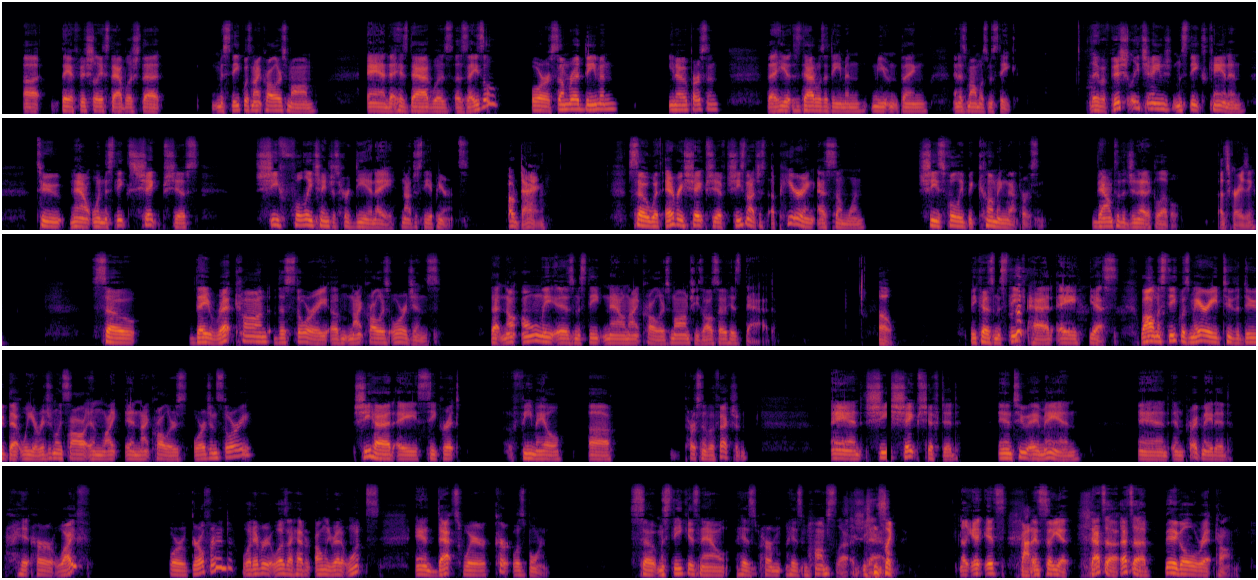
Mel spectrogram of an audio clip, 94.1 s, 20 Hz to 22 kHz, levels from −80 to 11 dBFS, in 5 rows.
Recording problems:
garbled, watery; slightly; nothing above 10.5 kHz
choppy; occasionally; at 1:10; 2% of the speech affected

